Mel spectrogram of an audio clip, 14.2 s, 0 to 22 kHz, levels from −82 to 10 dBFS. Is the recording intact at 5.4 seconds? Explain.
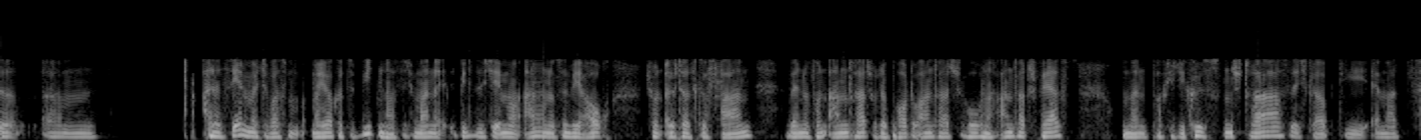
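No. From 5.34 to 5.43 s there are lost iLBC frames, an 80 ms gap that fits four 20 ms frames going missing. It falls just after "bietet sich ja immer" and just before "das sind wir auch". The decoder fills the hole by repeating the last pitch cycle, mixed with noise. So instead of real speech you hear a brief held, slightly buzzy vowel. iLBC codes each frame on its own, so the voice comes back clean at once.

The whole clip also passes through the iLBC codec, at 15.2 kbps with 20 ms frames. The damage is plainly audible. This narrowband VoIP codec drops everything above 4 kHz, so the speech sounds muffled and lacks sibilant air. Coding each frame's excitation independently leaves the voice clear but rough and synthetic. That colours the moment around 5.4 s too.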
